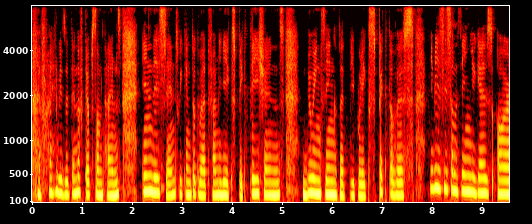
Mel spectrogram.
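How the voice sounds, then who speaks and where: On a very clean recording with a silent background and a dry, close sound with no echo, a woman with a medium pitch and a dark, mellow tone speaks at a fairly quick pace with fairly even intonation. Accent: French. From France. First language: French. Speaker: tarot reader. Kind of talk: tarot reading to camera. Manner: halting.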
